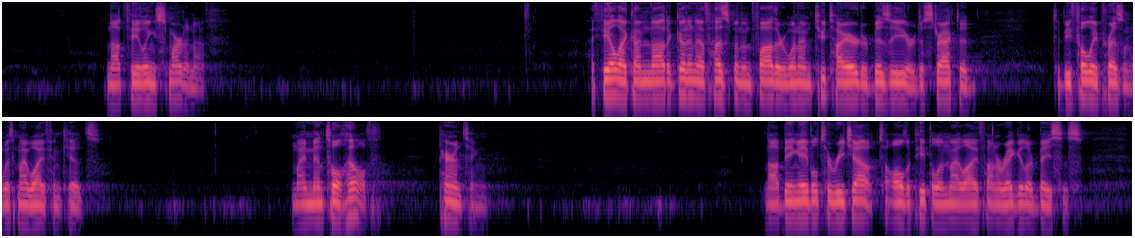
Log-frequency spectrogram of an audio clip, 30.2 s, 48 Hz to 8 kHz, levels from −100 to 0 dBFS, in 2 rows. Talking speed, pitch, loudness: 105 wpm, 130 Hz, -41 LUFS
